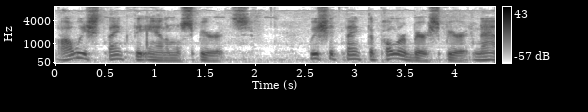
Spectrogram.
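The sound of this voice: An unforced reading voice, its intonation lively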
